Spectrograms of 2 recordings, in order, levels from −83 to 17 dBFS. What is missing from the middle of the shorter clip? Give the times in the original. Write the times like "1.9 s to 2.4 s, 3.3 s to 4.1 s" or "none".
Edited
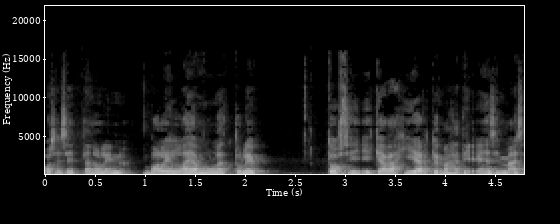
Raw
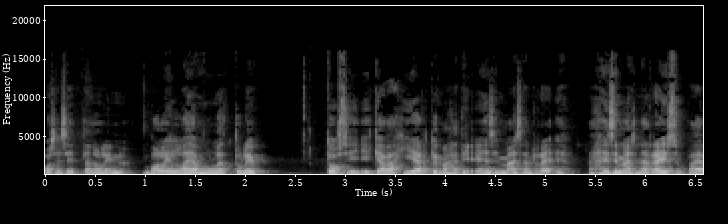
none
